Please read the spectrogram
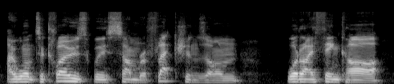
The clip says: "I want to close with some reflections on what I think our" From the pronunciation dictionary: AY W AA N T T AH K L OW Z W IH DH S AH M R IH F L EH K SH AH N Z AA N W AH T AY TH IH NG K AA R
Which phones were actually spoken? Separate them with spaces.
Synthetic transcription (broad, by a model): AY W AA N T T AH K L OW Z W IH DH S AH M R IH F L EH K SH AH N Z N W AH T AY TH IH NG K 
